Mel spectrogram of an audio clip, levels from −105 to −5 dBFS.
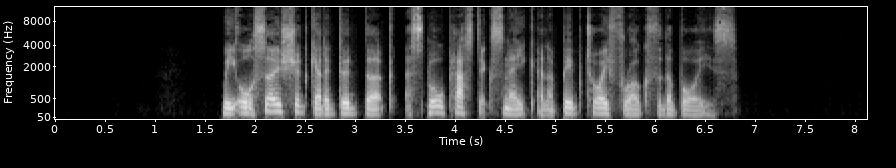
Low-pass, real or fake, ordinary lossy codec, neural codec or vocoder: none; fake; none; codec, 24 kHz, 0.9 kbps, WavTokenizer, medium speech release version 1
